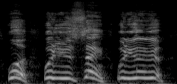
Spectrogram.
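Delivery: high-pitched imitated challenge. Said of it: "He's like".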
